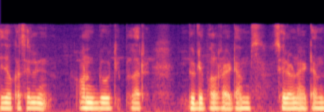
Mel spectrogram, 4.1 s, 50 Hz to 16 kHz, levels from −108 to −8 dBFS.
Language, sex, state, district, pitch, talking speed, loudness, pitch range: Telugu, male, Andhra Pradesh, Visakhapatnam, 140 Hz, 175 wpm, -15 LUFS, 135-140 Hz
